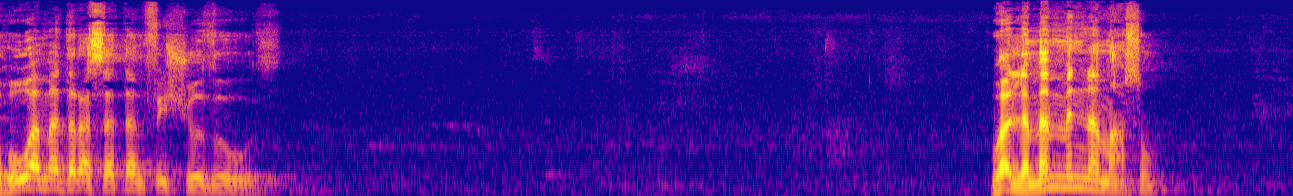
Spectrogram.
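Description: An elderly man speaks emphatically into microphones, pausing between phrases.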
